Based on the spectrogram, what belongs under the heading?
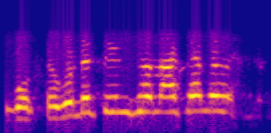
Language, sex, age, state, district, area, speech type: Odia, female, 60+, Odisha, Gajapati, rural, conversation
